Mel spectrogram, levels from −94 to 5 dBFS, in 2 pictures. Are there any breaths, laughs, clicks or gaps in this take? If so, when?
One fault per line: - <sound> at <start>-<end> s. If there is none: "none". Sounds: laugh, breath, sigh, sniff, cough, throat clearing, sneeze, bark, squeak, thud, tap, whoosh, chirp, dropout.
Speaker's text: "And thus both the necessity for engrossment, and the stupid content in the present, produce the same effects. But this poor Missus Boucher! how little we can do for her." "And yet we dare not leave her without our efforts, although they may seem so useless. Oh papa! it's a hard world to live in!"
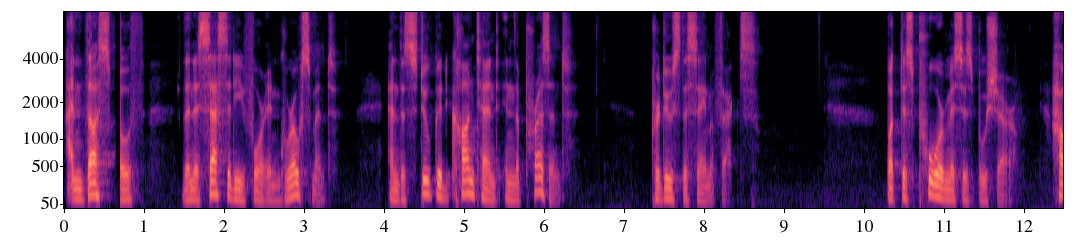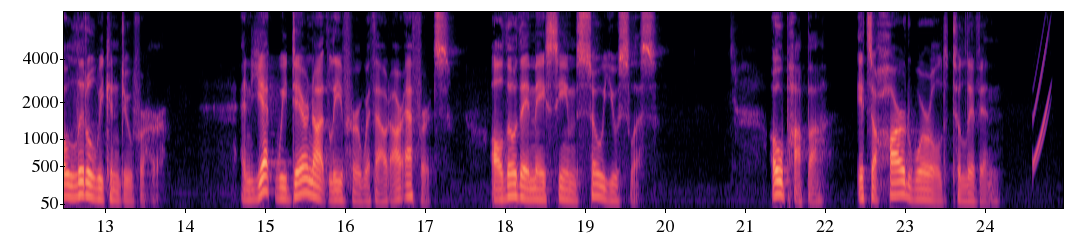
- dropout at 0.6-0.7 s
- chirp at 24.6-24.9 s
